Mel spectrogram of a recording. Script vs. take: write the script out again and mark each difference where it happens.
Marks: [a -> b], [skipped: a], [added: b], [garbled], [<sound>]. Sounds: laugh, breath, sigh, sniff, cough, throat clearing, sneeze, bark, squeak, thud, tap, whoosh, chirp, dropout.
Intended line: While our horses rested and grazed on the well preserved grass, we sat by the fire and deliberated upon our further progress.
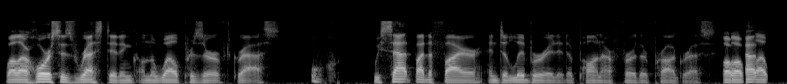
While our horses rested and [skipped: grazed] on the well preserved grass, [breath] we sat by the fire and deliberated upon our further progress. [garbled]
